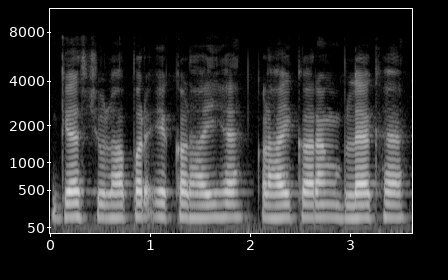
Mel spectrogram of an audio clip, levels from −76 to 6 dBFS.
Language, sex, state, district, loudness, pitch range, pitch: Hindi, male, Jharkhand, Deoghar, -16 LUFS, 150-155 Hz, 155 Hz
